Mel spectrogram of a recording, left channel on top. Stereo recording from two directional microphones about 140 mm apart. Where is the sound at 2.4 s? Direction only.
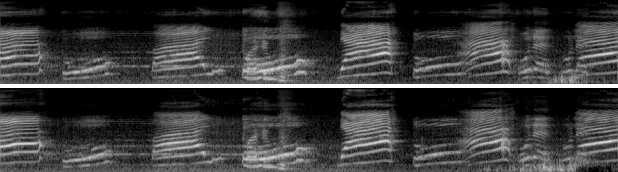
35° left (ahead or behind).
